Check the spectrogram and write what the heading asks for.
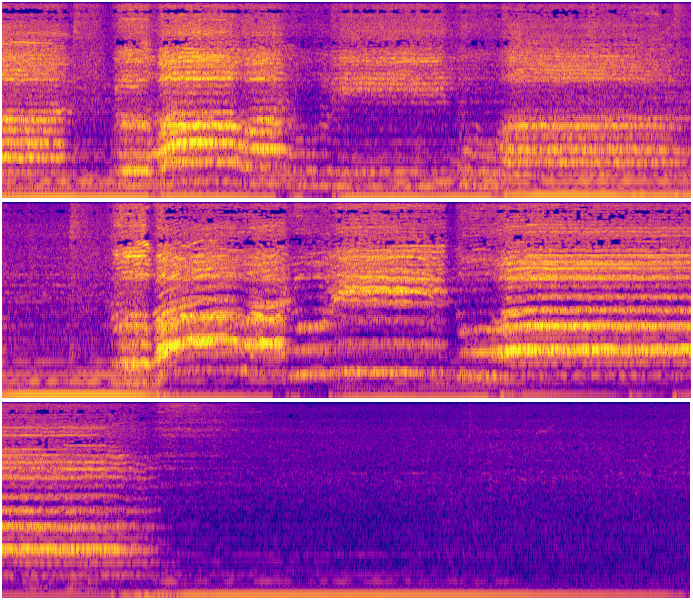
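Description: Women's choir singing the closing phrases of a slow song in Indonesian over a low, sustained accompaniment that changes chord every few seconds. The voices end on a long held chord about fifteen seconds in, and the low accompaniment sounds on alone until it cuts off at the very end.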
